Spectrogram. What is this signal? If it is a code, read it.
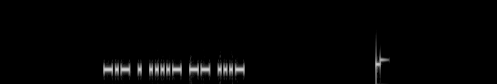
Morse code, heard as a keyed tone, about 41 wpm, 700 Hz. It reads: KE4MV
